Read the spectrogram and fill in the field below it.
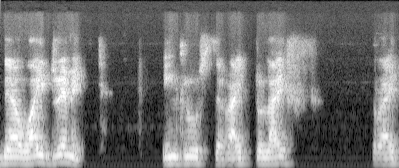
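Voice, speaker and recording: A man speaks at a fairly slow pace with a medium pitch. The sound is dry and close, with no echo. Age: 70s. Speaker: doctor and human rights activist. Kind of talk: prepared presentation. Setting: video call. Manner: formal.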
